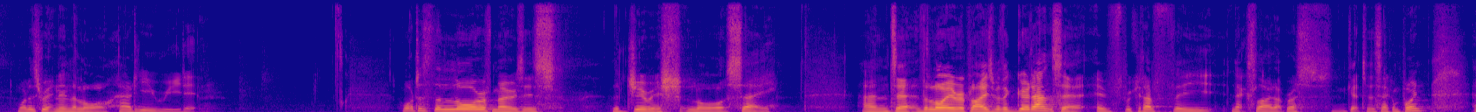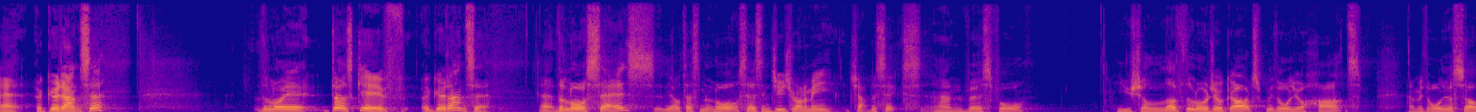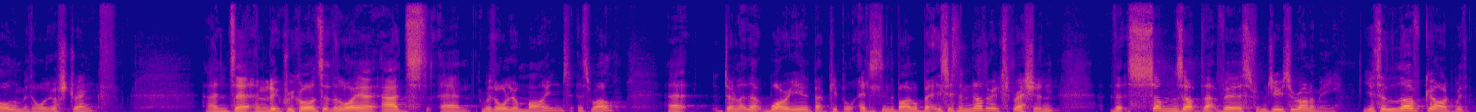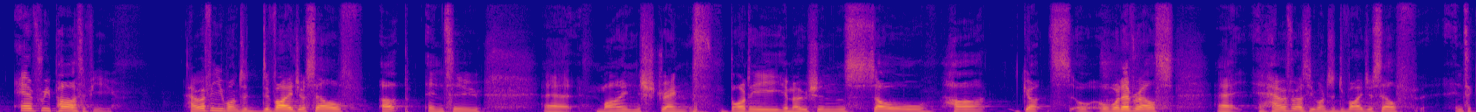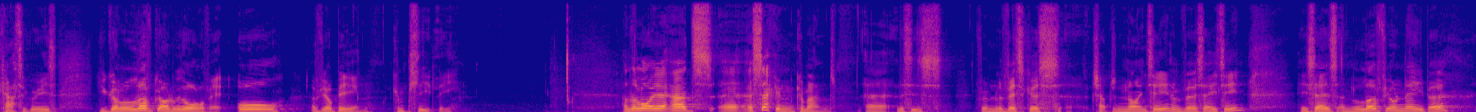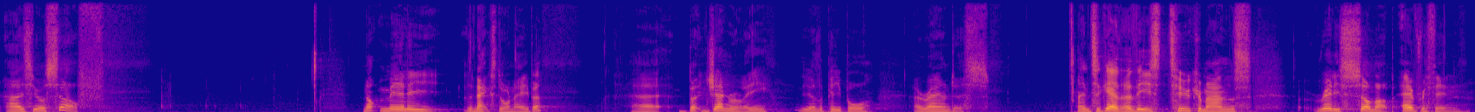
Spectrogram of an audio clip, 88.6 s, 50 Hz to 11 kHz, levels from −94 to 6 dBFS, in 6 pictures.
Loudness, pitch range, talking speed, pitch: -30 LUFS, 145-180 Hz, 160 wpm, 160 Hz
